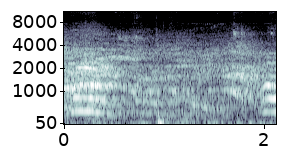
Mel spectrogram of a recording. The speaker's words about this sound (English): Carrington on the dribble up the right side. Crossover dribble, gets a screen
